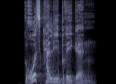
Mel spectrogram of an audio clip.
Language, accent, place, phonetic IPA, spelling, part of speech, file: German, Germany, Berlin, [ˈɡʁoːskaˌliːbʁɪɡn̩], großkalibrigen, adjective, De-großkalibrigen.ogg
- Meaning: inflection of großkalibrig: 1. strong genitive masculine/neuter singular 2. weak/mixed genitive/dative all-gender singular 3. strong/weak/mixed accusative masculine singular 4. strong dative plural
